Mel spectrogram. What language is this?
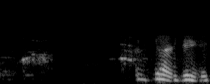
Punjabi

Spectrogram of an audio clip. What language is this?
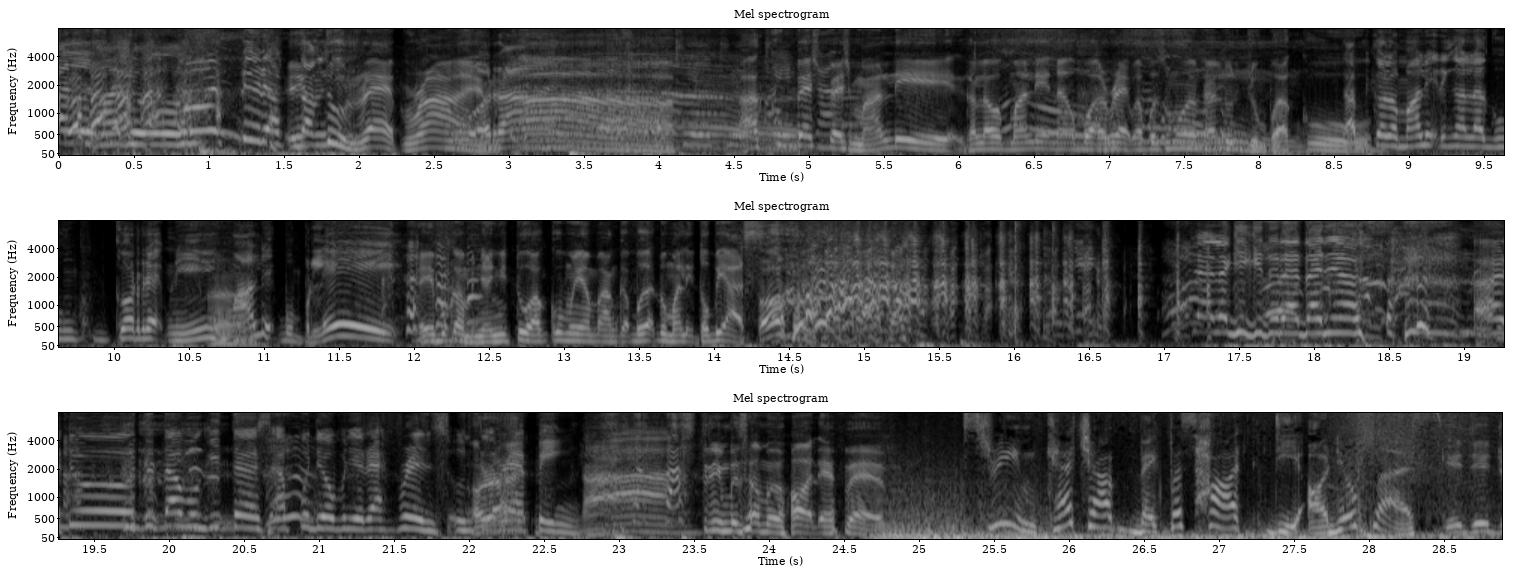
Malay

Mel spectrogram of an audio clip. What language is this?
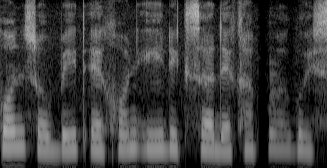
Assamese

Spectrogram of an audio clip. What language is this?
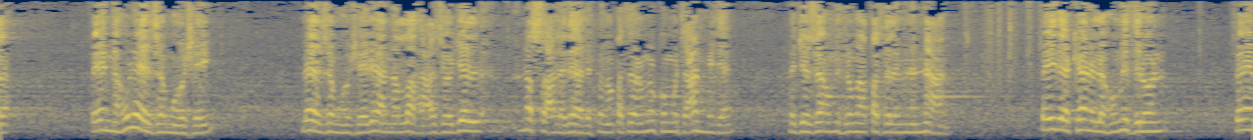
Arabic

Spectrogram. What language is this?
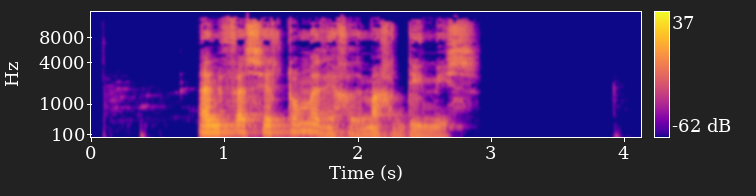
Kabyle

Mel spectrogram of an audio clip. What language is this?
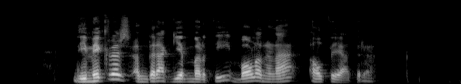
Catalan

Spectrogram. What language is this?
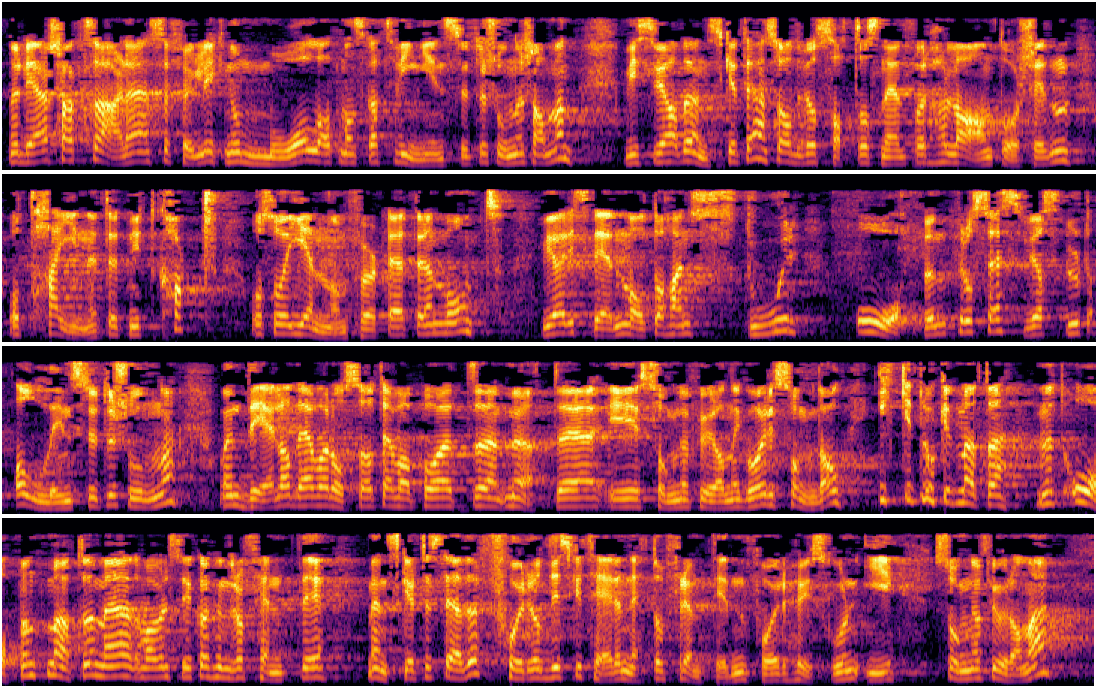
Norwegian Bokmål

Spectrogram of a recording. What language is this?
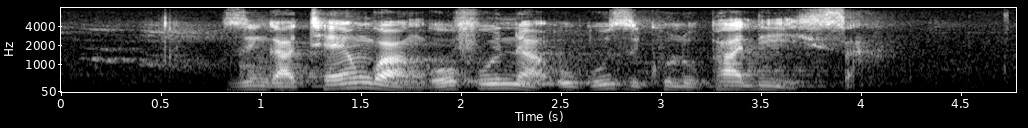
Zulu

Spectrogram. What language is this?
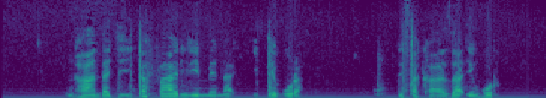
Kinyarwanda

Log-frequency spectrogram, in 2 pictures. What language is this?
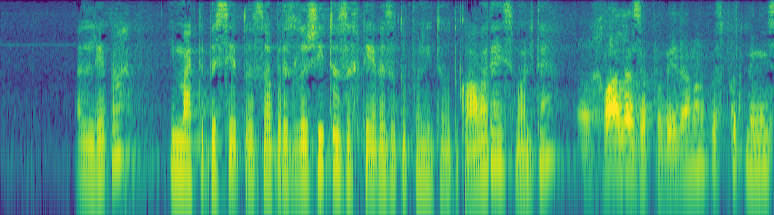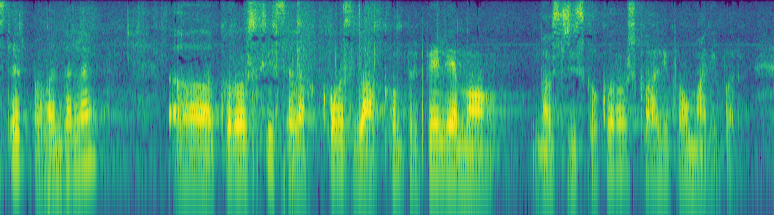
Slovenian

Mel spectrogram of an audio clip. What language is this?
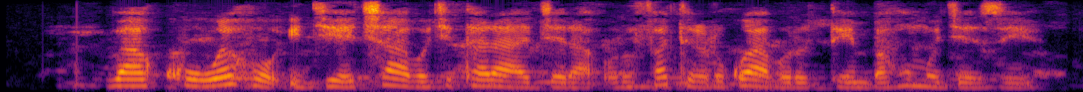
Kinyarwanda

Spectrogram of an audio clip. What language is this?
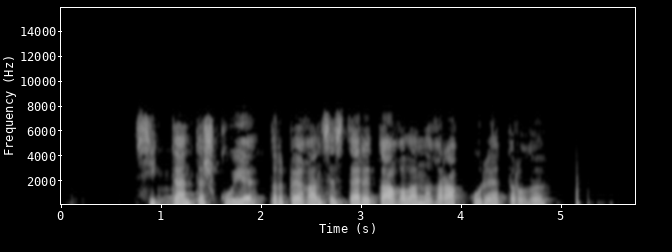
Bashkir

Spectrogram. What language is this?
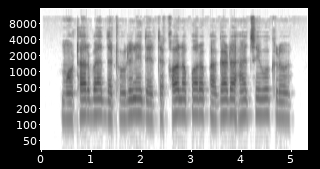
Pashto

